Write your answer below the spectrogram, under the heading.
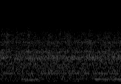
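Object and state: Nothing is struck.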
